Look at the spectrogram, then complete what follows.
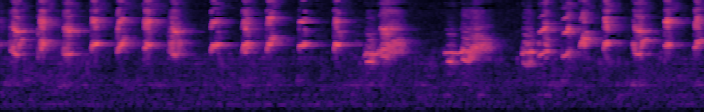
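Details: Oriental magpie-robin in lively song with sharp 'tembakan' shots: a fast, even series of short ringing chips repeated about five times a second, broken by two longer raspy buzzy notes, then more quick chips.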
